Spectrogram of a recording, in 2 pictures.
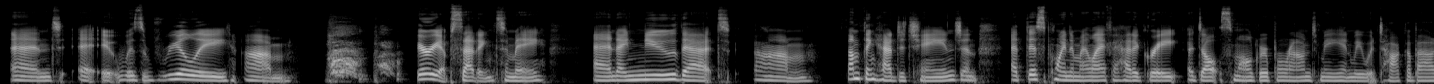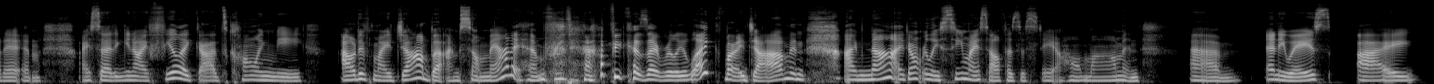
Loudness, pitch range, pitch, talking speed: -22 LUFS, 175-215 Hz, 185 Hz, 180 wpm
